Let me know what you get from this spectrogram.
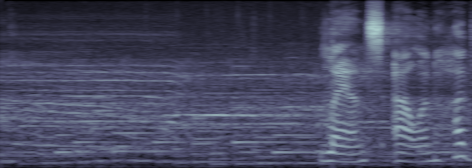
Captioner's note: audience cheers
